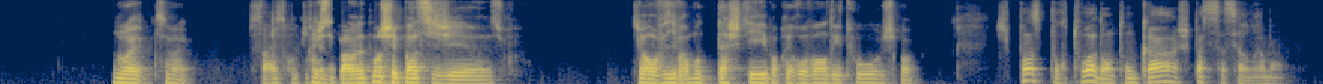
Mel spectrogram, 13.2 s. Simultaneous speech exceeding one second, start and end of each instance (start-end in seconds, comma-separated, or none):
none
